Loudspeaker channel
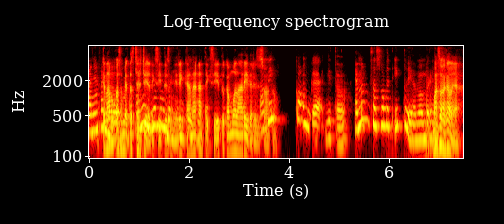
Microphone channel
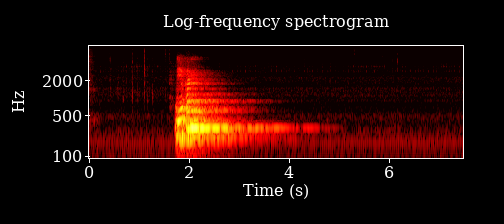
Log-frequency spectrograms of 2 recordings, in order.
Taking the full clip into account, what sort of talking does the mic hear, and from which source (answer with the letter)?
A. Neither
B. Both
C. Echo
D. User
D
